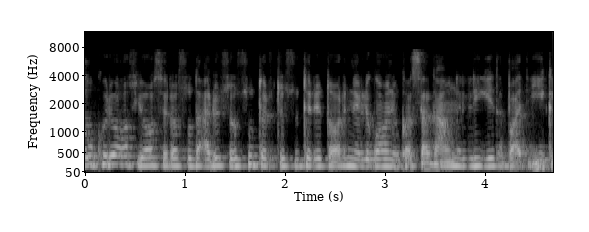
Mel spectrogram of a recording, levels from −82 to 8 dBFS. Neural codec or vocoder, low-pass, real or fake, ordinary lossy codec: none; 7.2 kHz; real; MP3, 64 kbps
